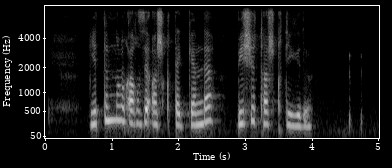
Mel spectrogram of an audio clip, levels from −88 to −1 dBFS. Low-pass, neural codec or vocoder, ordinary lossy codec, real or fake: 7.2 kHz; none; Opus, 16 kbps; real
